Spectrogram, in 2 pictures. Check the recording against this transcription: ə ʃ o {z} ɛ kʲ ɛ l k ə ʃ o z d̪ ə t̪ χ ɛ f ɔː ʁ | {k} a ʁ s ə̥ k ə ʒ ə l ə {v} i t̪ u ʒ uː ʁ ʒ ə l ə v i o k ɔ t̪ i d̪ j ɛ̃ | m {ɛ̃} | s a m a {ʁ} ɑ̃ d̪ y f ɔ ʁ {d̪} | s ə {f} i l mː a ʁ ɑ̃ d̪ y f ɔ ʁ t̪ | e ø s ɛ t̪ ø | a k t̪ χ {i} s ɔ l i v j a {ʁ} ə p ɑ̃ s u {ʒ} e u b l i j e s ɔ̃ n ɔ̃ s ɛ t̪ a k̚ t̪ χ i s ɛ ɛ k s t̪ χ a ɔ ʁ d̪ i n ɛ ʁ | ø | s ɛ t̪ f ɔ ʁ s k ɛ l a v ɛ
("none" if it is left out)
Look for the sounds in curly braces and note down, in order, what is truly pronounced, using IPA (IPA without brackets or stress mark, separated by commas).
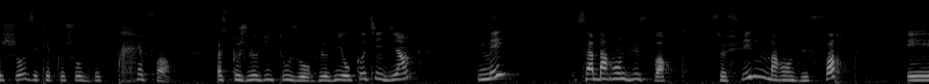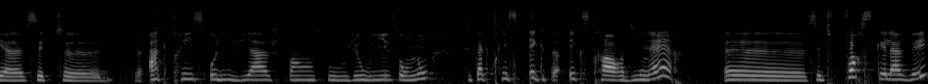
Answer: z, p, v, ɛ, ʁ, t̪, f, i, ʒ, ʒ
